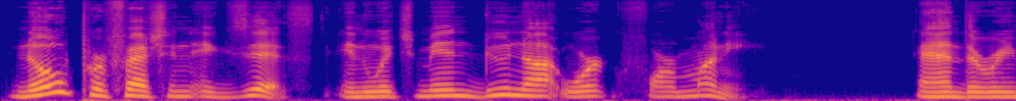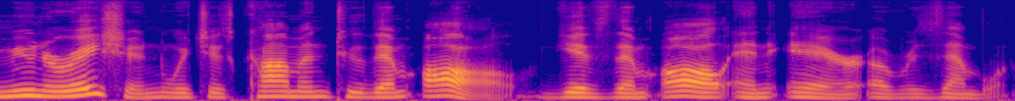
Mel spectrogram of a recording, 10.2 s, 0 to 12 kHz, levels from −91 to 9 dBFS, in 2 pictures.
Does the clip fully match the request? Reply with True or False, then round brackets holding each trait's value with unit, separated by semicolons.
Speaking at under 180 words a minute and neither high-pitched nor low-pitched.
True (160 wpm; 160 Hz)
